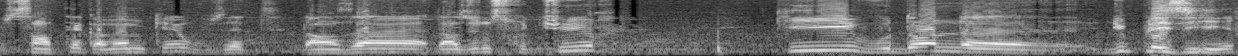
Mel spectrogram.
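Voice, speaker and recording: A man's fairly high voice, very slow and lively in intonation, against noticeable background noise. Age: 60s. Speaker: city governor. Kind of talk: press interview. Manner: halting, with hesitations.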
